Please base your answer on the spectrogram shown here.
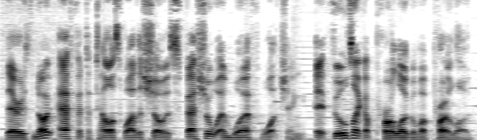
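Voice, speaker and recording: A male video reviewer reads a scripted critical review at a quick pace in a fairly low voice. He has a lisp that slurs his s toward a slushy sh sound, and his manner is blunt, sarcastic, and sweary, at times self-deprecating. It's a voice-over with background music underneath.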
